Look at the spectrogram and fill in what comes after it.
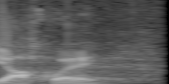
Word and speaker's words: Yahweh: But Jehovah is really an English creation. Most likely the pronunciation is Yahweh, but again, it's not absolutely known.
